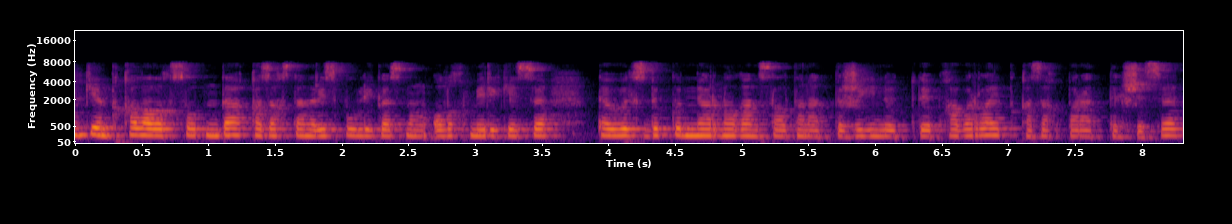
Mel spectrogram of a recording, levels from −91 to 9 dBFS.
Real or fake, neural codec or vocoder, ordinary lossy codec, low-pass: real; none; none; none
